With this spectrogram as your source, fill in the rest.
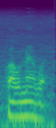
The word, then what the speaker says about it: Cuauhnáhuac: Churubusco, pues fue por la mala pronunciación castellana, ¿no? Es Huitzilopochtli. ¿no? Sí. Entonces fue y Cuernavaca, ¿no? Ujú. Cuauhnáhuac, Sí, ¿sí?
